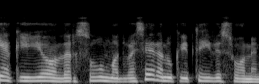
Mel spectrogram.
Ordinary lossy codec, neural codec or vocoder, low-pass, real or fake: Opus, 16 kbps; codec, 16 kHz, 2 kbps, X-Codec, HuBERT features, trained on general audio; 7.2 kHz; fake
